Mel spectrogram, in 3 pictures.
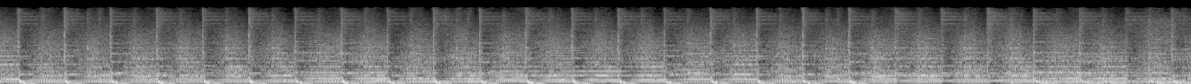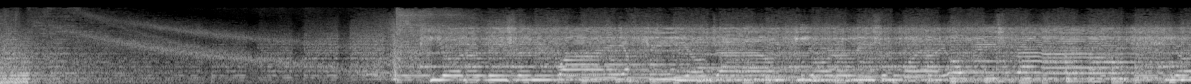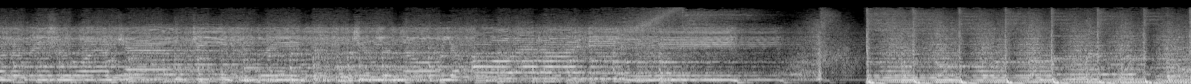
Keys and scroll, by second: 1.0 s, 2.0 g, 2.4 s, 6.9 p, 8.8 z, 10.5 p, 15.7 p, 17.7 z, 19.0 p, 20.8 p, 25.2 ctrl+s, 25.4 v, 31.8 v, 34.0 Right.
